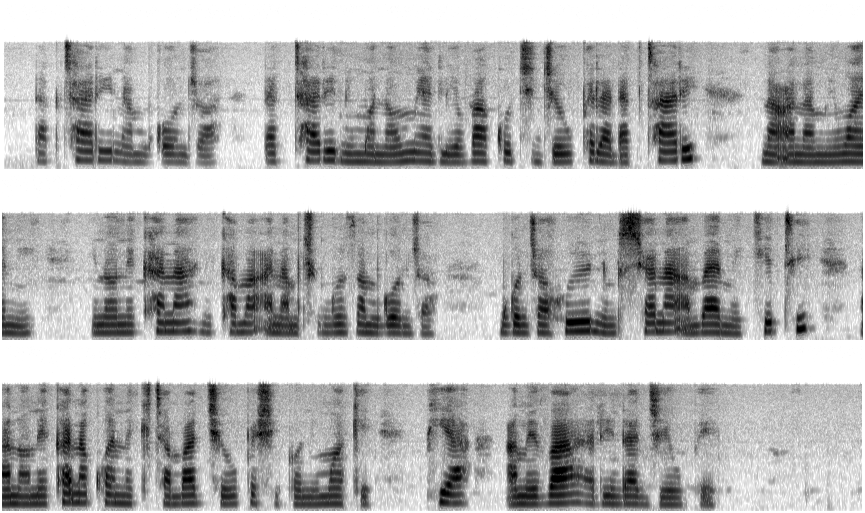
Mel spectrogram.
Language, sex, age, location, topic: Swahili, female, 18-24, Mombasa, health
